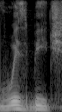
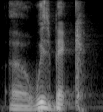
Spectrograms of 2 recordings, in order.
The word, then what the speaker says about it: Wisbech: And when you look at the name of Wisbeach, it's one of them, you know it's pronounced Wisbeach, but it's actually spelled Wisbeck, Wisbeck, W-I-S-B-E-C-H.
